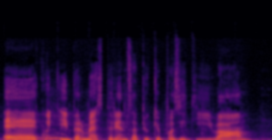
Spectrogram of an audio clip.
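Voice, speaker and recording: A woman's voice: on the high side, lively intonation, brisk. A young woman co-hosting a radio show in casual, unscripted chat, enthusiastic and informal in her phrasing. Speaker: radio co-host. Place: radio studio.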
